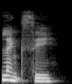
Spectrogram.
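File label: "lengthy", British English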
